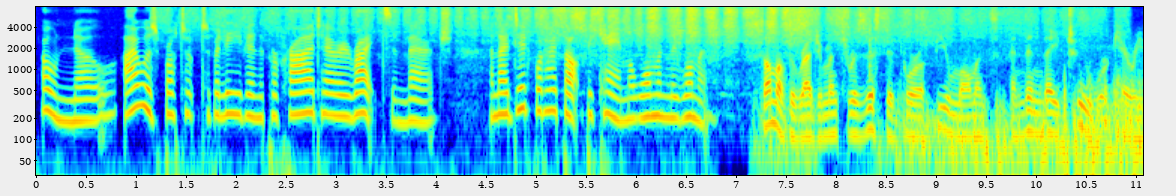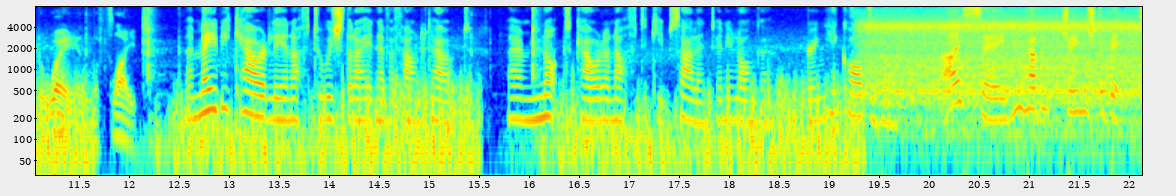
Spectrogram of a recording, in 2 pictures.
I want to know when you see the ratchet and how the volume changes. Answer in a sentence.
You can't hear the ratchet here.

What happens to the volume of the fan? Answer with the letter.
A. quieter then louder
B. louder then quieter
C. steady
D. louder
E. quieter
D.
